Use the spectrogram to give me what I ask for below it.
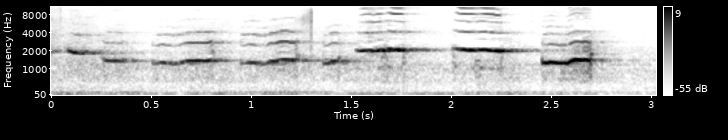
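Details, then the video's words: Male cockatiel singing: a series of clear whistled notes alternating between two pitches, short bursts with brief gaps, melodic and tuneful. "Calopsita Cantando Macho"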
